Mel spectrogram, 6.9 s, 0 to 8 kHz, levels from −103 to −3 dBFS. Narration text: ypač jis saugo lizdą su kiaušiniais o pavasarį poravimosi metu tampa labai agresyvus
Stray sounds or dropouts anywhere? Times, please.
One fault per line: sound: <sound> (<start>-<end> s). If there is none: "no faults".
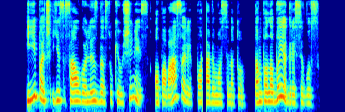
sound: dropout (4.0-4.1 s)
